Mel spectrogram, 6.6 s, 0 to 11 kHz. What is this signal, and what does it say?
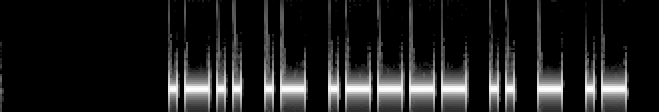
Morse code, heard as a keyed tone, about 16 wpm, 700 Hz. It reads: LA1ITA
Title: DXCC-100 Call Signs - 6 Characters - Repeated 3x - 15wpm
